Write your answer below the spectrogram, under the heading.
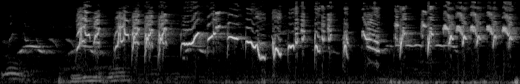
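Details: Male Oriental magpie-robin, a white-breasted caged bird, singing a loud, rapid song of varied whistles, sharp chirps and buzzy notes that sweep up and down, delivered in dense bursts with brief pauses.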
